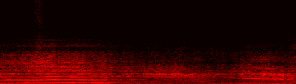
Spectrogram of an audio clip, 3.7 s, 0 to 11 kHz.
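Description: Drift car tires skidding loudly as a red Nissan 240SX hatch spins out at a drifting event, a long continuous screech with engine tone sliding and wavering, close and prominent throughout.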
